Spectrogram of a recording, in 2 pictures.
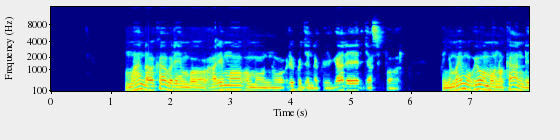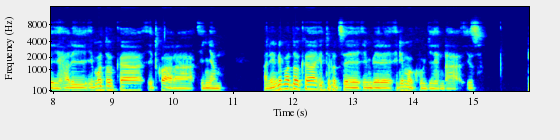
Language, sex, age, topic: Kinyarwanda, male, 18-24, government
